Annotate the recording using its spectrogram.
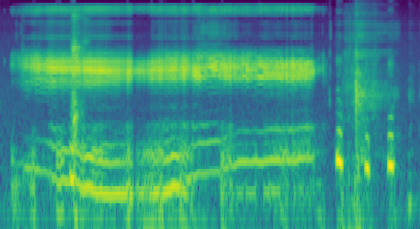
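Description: A high-pitched sound effect lasting about three seconds, played as a gag, with a man laughing over it.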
